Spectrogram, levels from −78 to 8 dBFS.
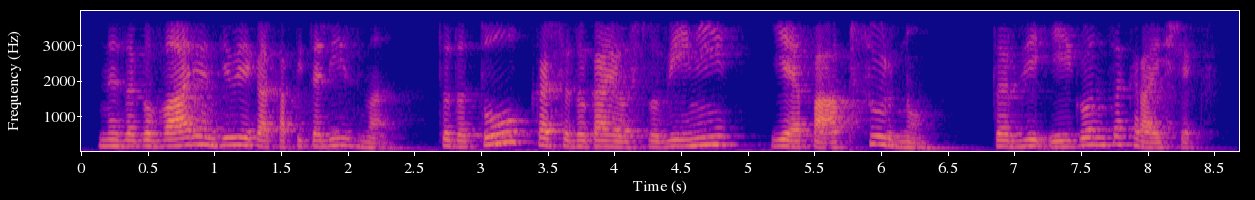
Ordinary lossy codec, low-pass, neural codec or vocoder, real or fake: none; 3.6 kHz; none; real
